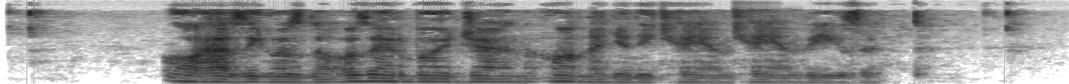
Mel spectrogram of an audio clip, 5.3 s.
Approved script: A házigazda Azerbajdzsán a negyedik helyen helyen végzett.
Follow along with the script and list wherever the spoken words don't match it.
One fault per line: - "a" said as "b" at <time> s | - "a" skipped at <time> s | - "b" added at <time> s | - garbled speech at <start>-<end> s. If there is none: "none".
none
